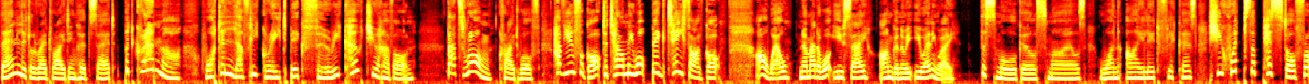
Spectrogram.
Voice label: Narration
